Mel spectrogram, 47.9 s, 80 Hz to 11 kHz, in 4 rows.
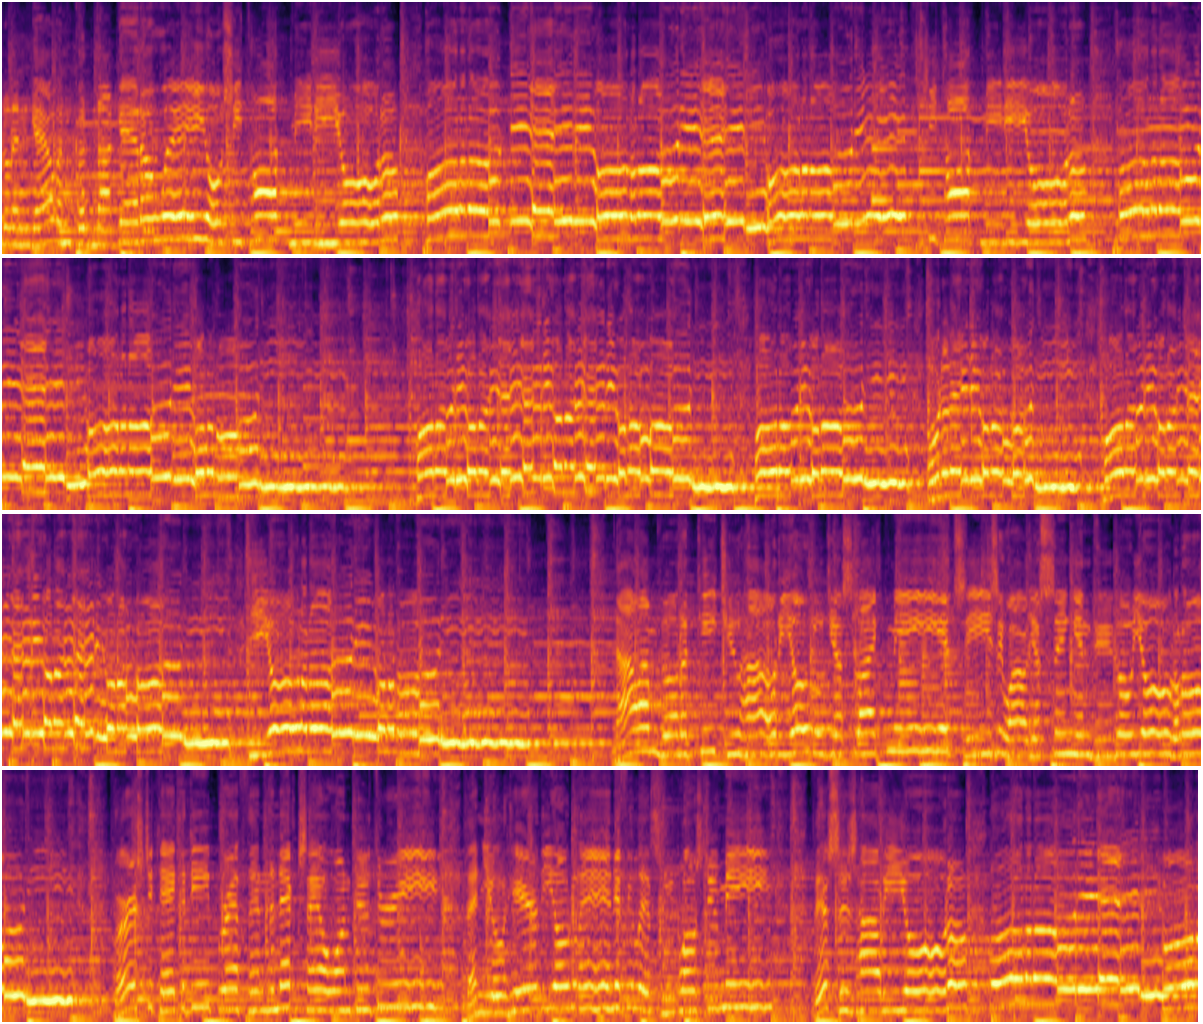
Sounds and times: Folk music: 0:00.0 - 0:47.9.

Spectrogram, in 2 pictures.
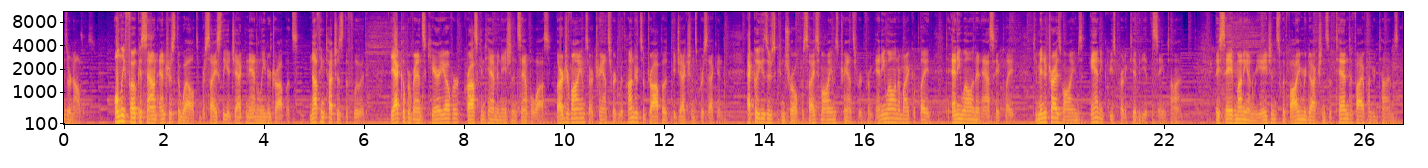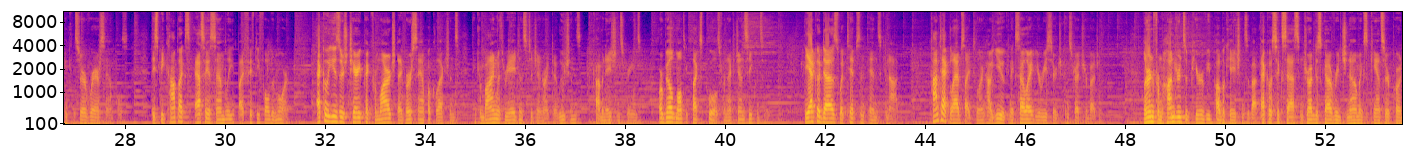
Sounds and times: Speech: 0:00.0 - 0:22.4, 0:23.0 - 0:41.0, 0:41.6 - 0:43.5, 0:44.1 - 0:47.6, 0:48.4 - 0:53.5
Music: 0:00.0 - 0:53.5.

